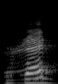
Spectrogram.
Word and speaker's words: read: हमने यहाँ पर इसको क्या पढ़ा है, ही हैज नॉट रेड the book, रेड। ठीक है, तो इस चीज का भी आप ध्यान रखेंगे, प्रोनाउंसिएशन का भी।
